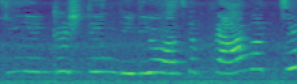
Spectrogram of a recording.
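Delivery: high, slow put-on excited voice; excited squeal.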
